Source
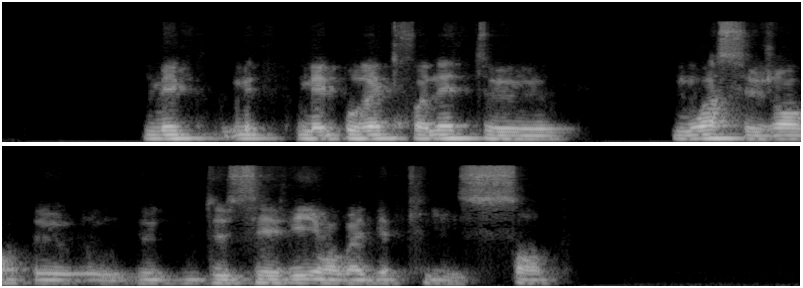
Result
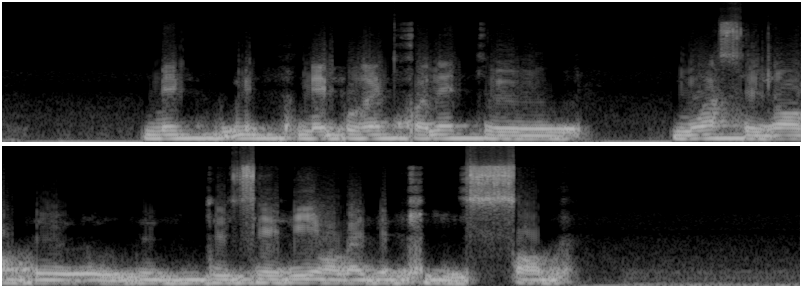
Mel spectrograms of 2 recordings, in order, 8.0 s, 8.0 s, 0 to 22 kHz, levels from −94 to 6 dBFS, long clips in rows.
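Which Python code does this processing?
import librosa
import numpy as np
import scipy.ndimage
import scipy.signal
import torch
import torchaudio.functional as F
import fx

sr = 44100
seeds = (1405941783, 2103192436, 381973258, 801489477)

y = fx.wiener(x, sr, points=25)
y = fx.env_flatten(y, sr, amount_pct=100)
y = y * librosa.db_to_amplitude(-6.0)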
